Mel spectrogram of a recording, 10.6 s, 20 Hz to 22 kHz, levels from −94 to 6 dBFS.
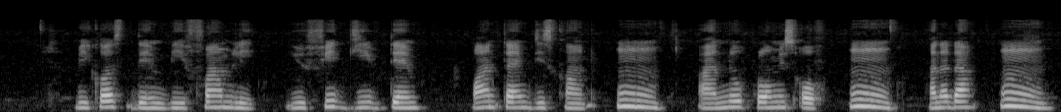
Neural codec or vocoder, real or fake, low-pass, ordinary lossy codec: vocoder, 22.05 kHz, 80 mel bands, WaveNeXt; fake; none; none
